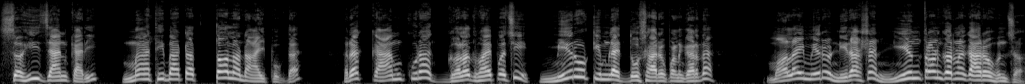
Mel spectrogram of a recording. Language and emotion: Nepali, angry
